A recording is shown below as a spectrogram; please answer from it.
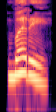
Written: ಬರ

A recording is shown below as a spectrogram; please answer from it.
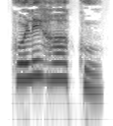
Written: ಗಾಳಿಹಾಕು

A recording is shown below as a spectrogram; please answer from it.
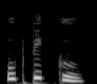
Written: ಉಪ್ಪಿಕ್ಕು

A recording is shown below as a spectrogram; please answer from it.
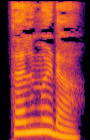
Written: ತಲೆಮುಡಿ

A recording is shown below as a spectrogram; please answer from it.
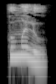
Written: ಕುಮಲು

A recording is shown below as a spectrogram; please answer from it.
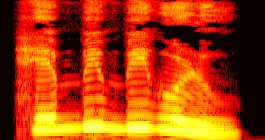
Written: ಹೆಬ್ಬಿಬ್ಬಿಗೊಳು

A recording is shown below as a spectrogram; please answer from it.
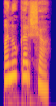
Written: ಅನುಕರಿಸು

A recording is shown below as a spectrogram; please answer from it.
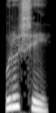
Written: ವರ್ಷ

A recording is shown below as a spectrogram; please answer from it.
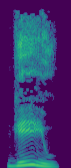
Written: ಗೆಯ್ಯು

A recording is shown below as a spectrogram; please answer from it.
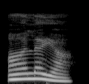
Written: ಆಳಯ

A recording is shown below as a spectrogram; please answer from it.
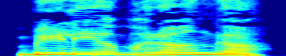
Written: ಬಿಳಿಅಭ್ರಾಂಗ

